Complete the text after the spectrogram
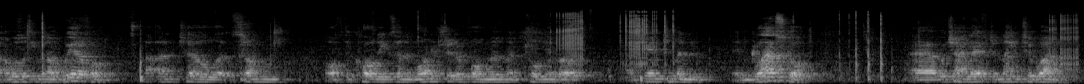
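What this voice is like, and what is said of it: Scottish Glaswegian accent. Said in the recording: “I've got a Scottish or Glaswegian accent”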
